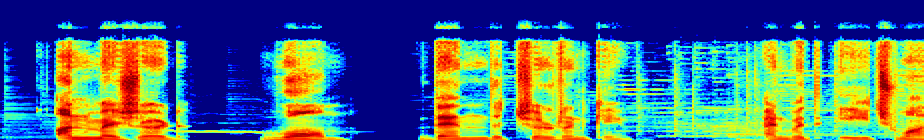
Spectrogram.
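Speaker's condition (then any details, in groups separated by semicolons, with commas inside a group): No condition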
